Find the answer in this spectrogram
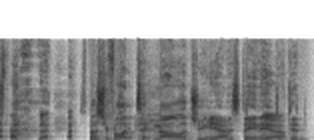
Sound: laughs

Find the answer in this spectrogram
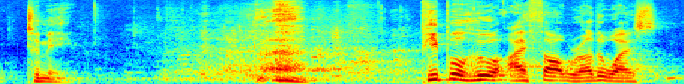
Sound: audience laughing

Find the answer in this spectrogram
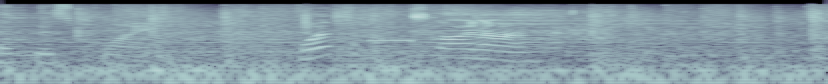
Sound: beep

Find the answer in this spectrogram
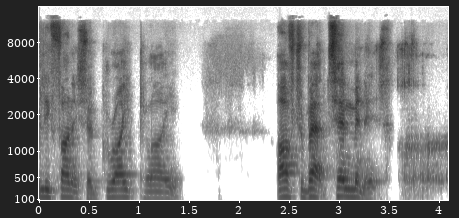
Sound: snoring

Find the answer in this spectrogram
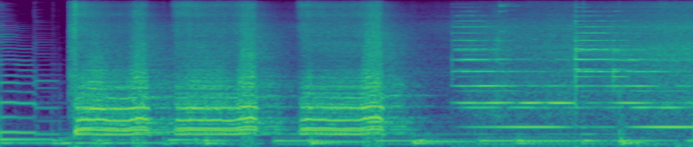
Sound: train hooting; bell ringing

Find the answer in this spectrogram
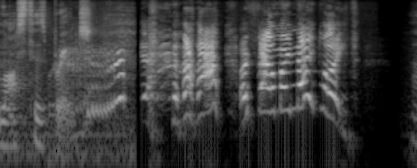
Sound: trills, chuckles

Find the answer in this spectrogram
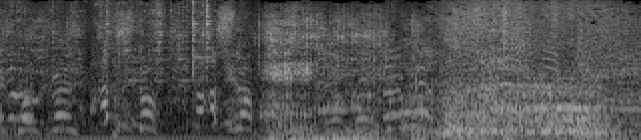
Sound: growling

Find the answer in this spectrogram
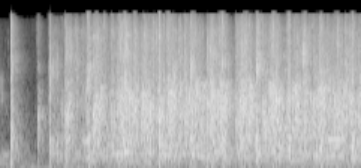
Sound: applause

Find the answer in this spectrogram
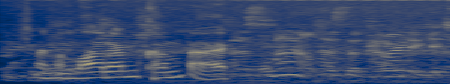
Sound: television Voice

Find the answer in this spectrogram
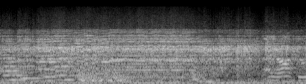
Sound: audience applauds

